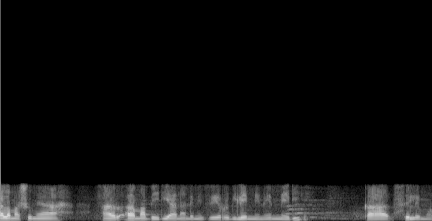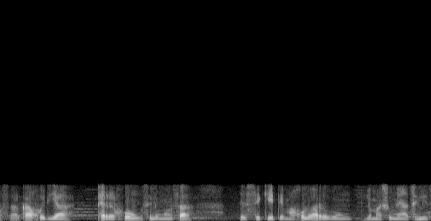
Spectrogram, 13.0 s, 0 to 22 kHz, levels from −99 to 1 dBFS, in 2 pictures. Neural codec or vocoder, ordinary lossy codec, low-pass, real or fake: none; none; 3.6 kHz; real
